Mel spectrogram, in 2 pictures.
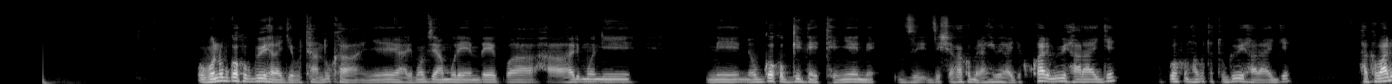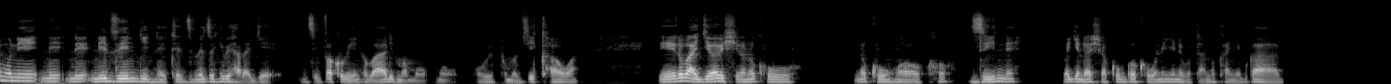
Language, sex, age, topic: Rundi, male, 25-35, agriculture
